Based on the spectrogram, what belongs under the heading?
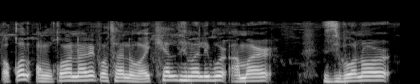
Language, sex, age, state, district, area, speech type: Assamese, male, 18-30, Assam, Udalguri, rural, spontaneous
